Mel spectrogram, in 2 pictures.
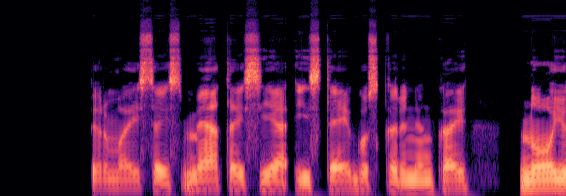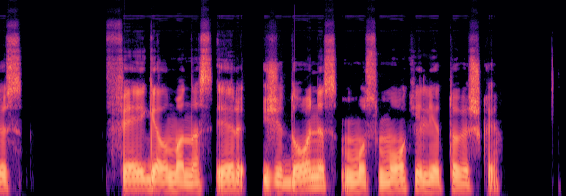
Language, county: Lithuanian, Marijampolė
